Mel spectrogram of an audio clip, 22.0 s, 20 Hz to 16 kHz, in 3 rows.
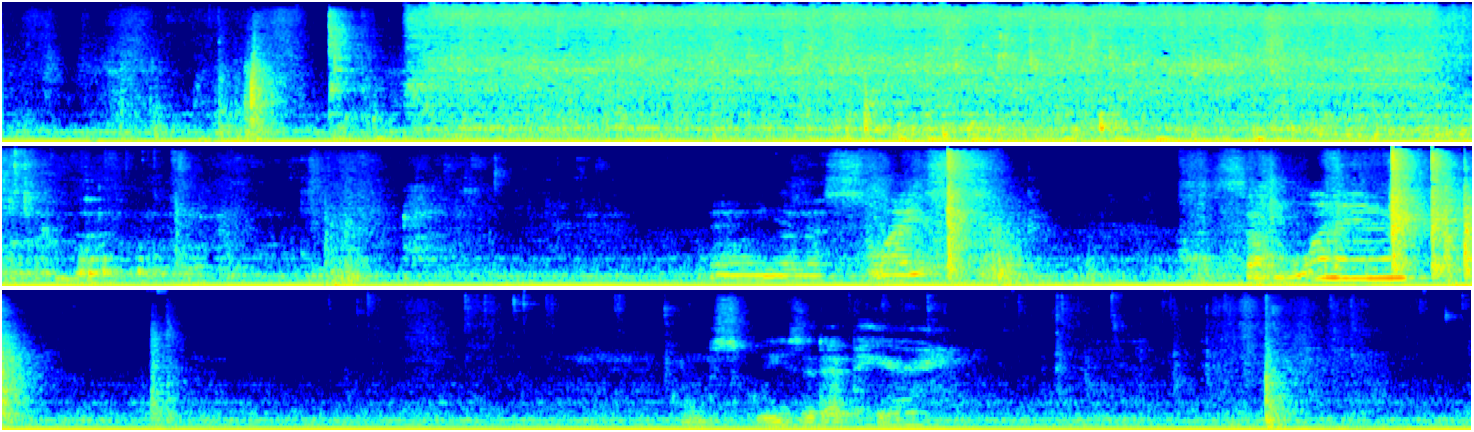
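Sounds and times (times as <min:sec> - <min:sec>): tap water running: 0:02.0 - 0:08.3.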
